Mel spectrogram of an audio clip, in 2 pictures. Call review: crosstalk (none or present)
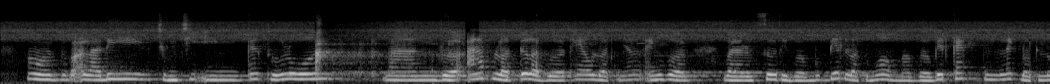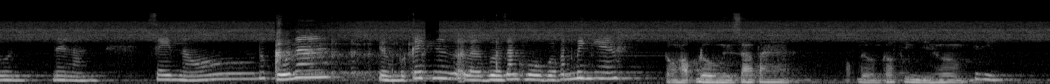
none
